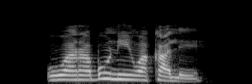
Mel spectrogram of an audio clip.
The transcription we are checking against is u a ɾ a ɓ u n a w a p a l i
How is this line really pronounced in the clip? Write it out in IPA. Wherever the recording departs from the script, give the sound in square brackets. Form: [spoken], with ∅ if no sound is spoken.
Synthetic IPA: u a ɾ a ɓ u n [i] w a [k] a l [ɛ]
